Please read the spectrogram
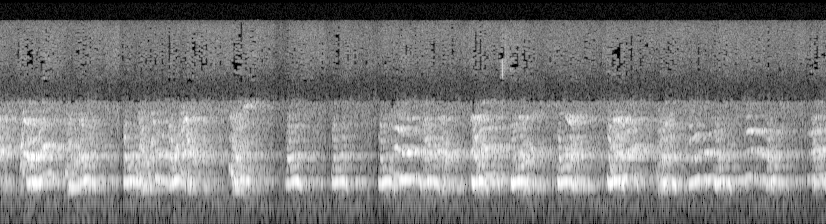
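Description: A pack of rabbit hounds baying as they run a rabbit's track, several dogs' voices overlapping in a steady string of calls coming about twice a second.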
